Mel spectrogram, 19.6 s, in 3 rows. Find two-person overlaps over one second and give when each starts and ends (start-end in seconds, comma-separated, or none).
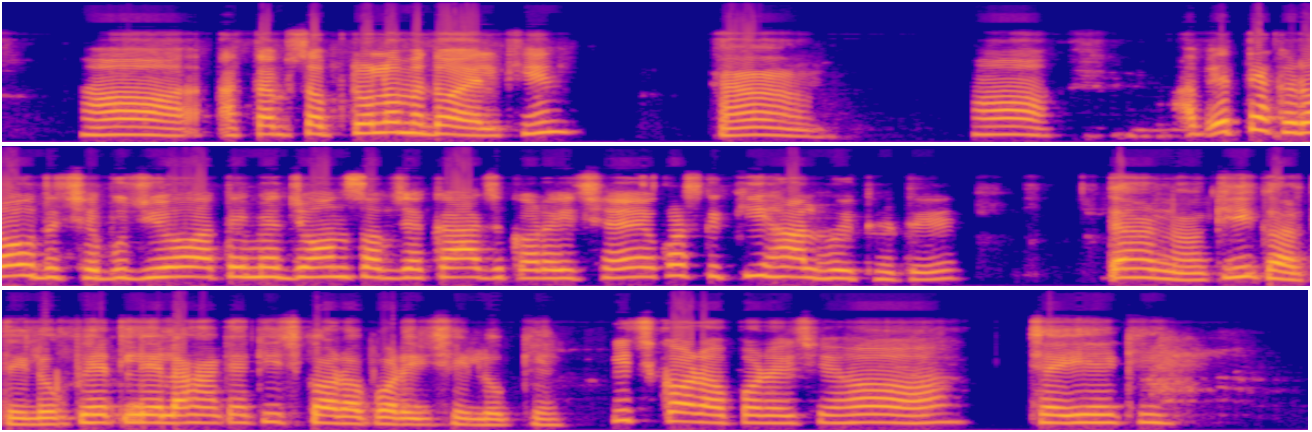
none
